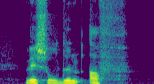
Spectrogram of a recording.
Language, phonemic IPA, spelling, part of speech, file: Dutch, /ˈwɪsəldə(n) ˈɑf/, wisselden af, verb, Nl-wisselden af.ogg
- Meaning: inflection of afwisselen: 1. plural past indicative 2. plural past subjunctive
